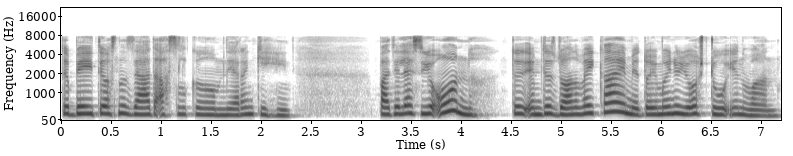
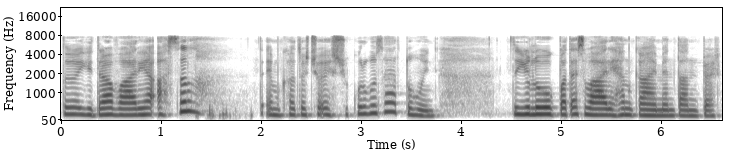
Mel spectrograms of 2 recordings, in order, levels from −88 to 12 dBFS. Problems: none marked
